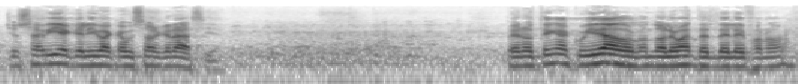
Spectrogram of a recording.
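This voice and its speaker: A man, a pastor telling a dramatic story in a sermon with sudden loud outbursts. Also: fairly high pitch, fairly even intonation, quick pace, a little hiss or hum.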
